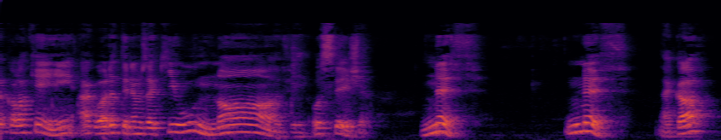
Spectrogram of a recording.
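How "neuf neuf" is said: neuf with rounded vowel and audible final F; neuf, sounded F. Shown as a demonstration. Teacher modelling nine for pupils, neuf with F. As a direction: say neuf as "nœf", F let out clearly. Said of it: "eu pronuncio o F".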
